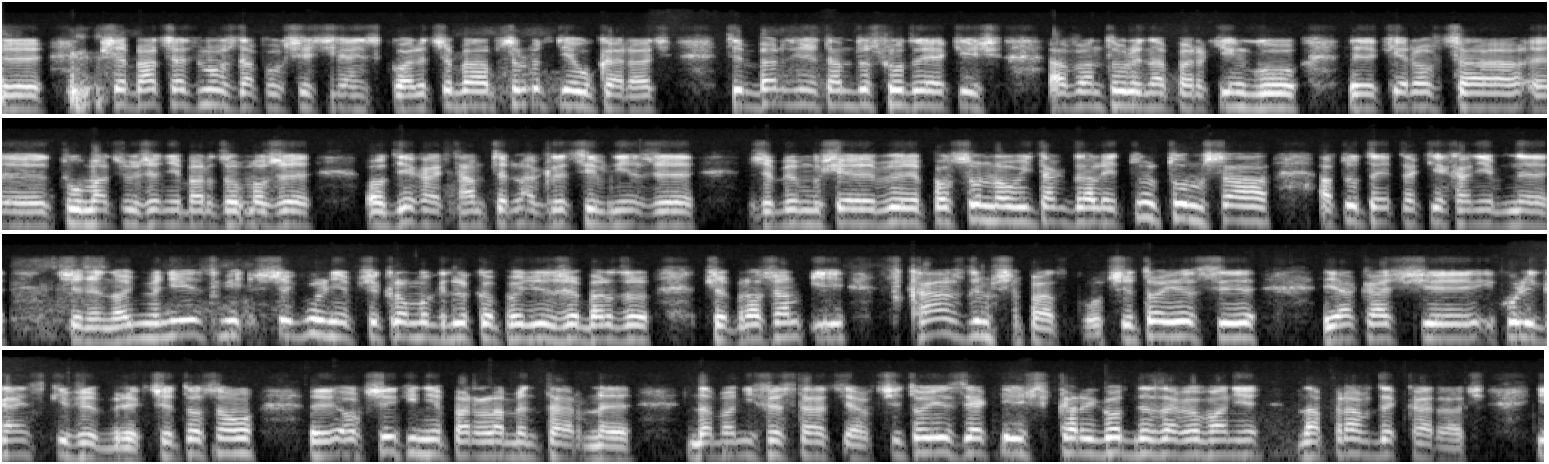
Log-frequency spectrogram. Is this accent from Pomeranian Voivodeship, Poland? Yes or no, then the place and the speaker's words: no; Myślenice, Lesser Poland, Poland; Mnie jako myślenicianinowi rodowitemu jest szczególnie przykro.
